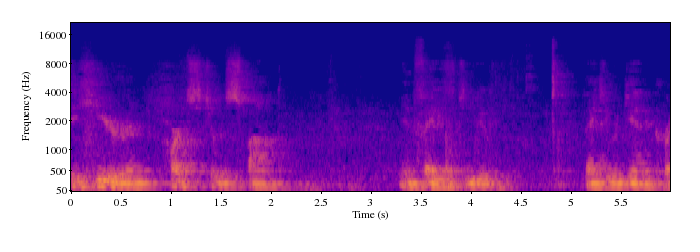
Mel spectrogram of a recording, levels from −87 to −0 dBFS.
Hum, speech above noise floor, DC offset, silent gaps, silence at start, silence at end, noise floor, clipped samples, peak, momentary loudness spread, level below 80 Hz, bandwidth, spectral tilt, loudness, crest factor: none; 25 dB; under 0.1%; none; 0 s; 0 s; -56 dBFS; under 0.1%; -18 dBFS; 22 LU; -64 dBFS; 10 kHz; -7.5 dB/octave; -33 LUFS; 16 dB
